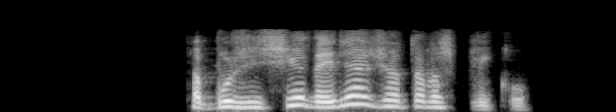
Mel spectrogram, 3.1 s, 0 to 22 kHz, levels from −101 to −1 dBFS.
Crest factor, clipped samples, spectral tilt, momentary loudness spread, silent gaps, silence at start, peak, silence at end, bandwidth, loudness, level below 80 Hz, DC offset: 16 dB; under 0.1%; -6.5 dB/octave; 15 LU; 2.28-2.34 s; 0.95 s; -2 dBFS; 0.45 s; 7.4 kHz; -17 LUFS; -60 dBFS; under 0.1%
